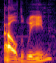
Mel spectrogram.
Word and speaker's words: Aldwin: Aldwin is pronounced Aldween because of the long vowel sound on the Y.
